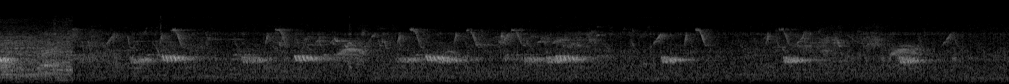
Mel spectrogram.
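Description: Birds calling outdoors: one short call repeats about once a second, with quick high chirps in between, fading toward the end.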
